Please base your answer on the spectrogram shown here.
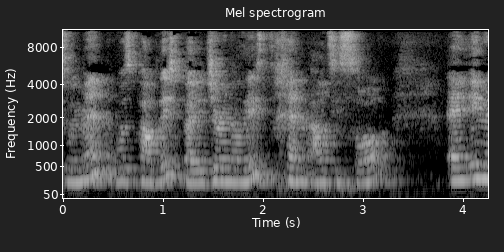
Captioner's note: in foreign language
